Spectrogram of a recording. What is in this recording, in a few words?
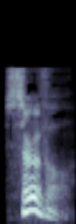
"serval", pronounce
